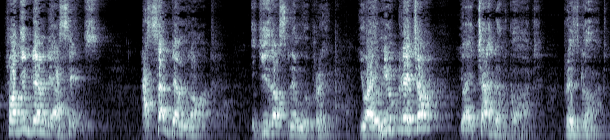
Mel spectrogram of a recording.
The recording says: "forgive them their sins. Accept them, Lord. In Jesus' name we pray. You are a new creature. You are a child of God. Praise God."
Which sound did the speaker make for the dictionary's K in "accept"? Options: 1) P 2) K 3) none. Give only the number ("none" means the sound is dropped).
3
